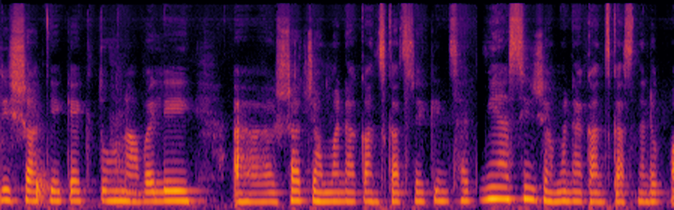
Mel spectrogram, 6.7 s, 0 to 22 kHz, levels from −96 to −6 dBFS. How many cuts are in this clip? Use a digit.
1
